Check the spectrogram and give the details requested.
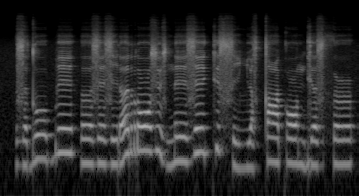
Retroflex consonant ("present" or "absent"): absent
